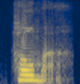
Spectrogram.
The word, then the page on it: homer: Indian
